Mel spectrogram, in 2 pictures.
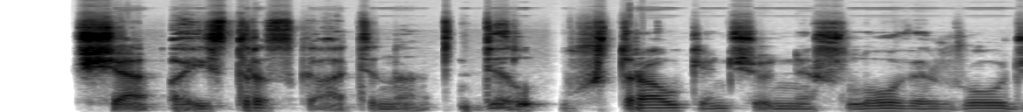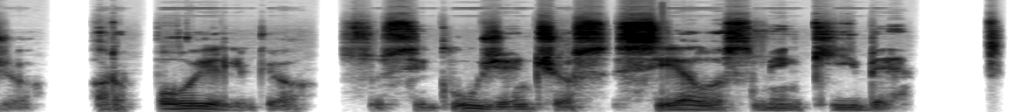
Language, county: Lithuanian, Kaunas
